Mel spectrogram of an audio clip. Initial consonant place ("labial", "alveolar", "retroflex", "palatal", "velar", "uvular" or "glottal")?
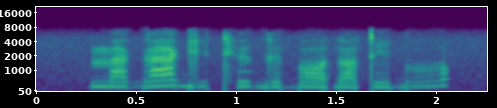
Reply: labial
